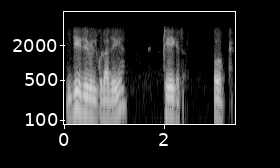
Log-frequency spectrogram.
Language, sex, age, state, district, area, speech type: Urdu, male, 18-30, Delhi, East Delhi, urban, conversation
